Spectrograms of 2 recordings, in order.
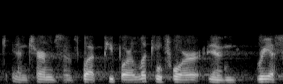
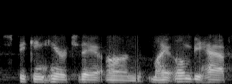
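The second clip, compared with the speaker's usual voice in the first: usual speaking voice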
